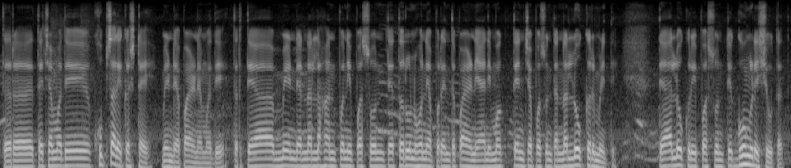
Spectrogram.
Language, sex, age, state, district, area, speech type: Marathi, male, 30-45, Maharashtra, Osmanabad, rural, spontaneous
